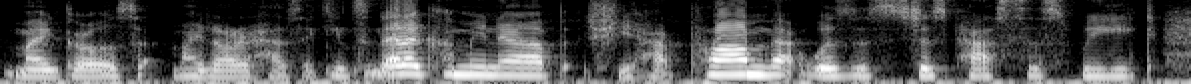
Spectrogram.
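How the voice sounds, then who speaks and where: Fairly quick, fairly high-pitched speech from a woman with fairly even intonation, amid noticeable background noise. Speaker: beauty vlogger. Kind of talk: makeup tutorial. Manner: casual chatty.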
